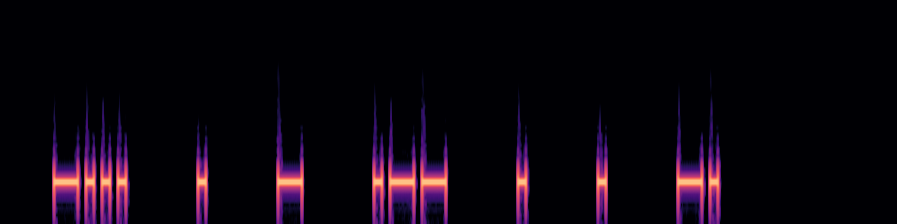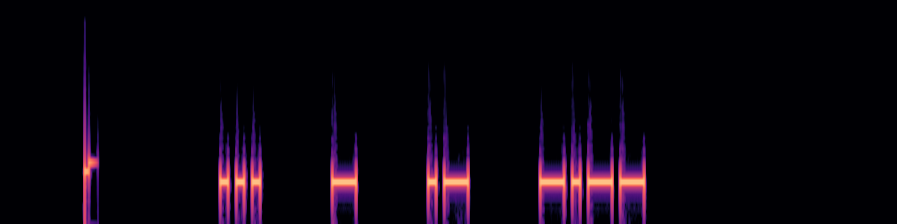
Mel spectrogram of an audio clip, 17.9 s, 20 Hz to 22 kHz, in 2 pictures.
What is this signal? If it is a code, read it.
Morse code, heard as a keyed tone, about 15 wpm, spaced as for 9 wpm, 700 Hz. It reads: BETWEEN STAY
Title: 3x Character Spacing - Top 500 Words - 15wpm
